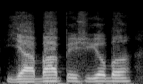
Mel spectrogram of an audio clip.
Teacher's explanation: با کو اٹھایا یعنی با کے اوپر قلقلہ کیا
